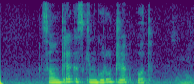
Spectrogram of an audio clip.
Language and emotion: Russian, neutral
